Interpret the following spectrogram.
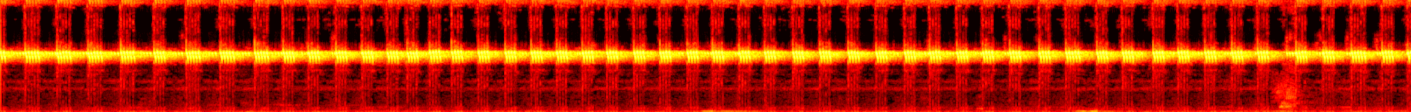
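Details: Cricket recorded as a clear, calming sound also used for tutoring songbirds: continuous high, shrill chirping with a strong tonal band and a fainter higher overtone, pulsing in rapid regular bursts about four per second, with faint low thumps underneath.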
